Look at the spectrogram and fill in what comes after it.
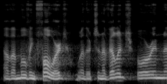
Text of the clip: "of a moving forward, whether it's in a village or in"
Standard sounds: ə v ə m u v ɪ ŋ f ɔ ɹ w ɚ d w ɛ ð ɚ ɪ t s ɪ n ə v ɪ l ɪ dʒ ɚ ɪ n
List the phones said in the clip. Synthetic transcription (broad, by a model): ə v ə m u v ɪ ŋ f ɔ ɹ w ɚ d w ɛ ð ɚ ɪ t s ɪ n ə v ɪ l ɪ dʒ ɚ ɪ n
